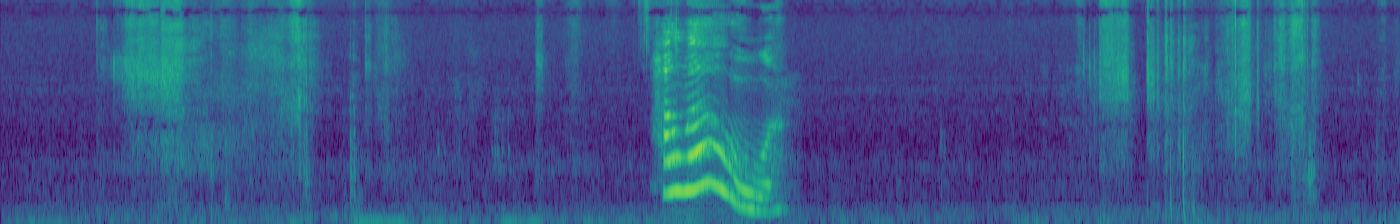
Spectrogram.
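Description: A book's paper page rustles as it turns.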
